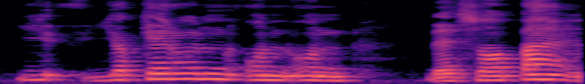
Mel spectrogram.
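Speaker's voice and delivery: soft, slow, shy asking in broken Spanish; timid newcomer. Retold or imitated. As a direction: ask meekly for soup. Mino Bang asking for soup.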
